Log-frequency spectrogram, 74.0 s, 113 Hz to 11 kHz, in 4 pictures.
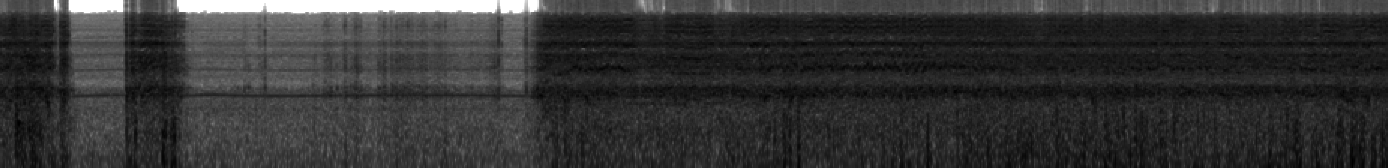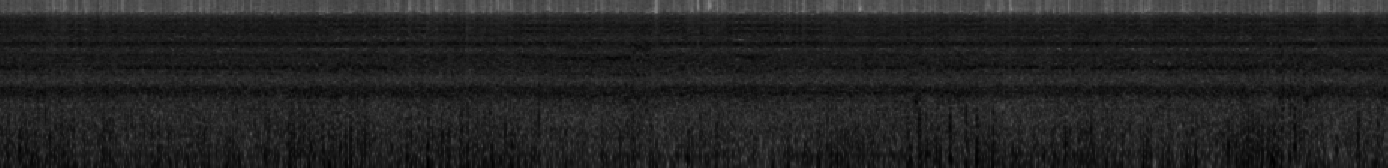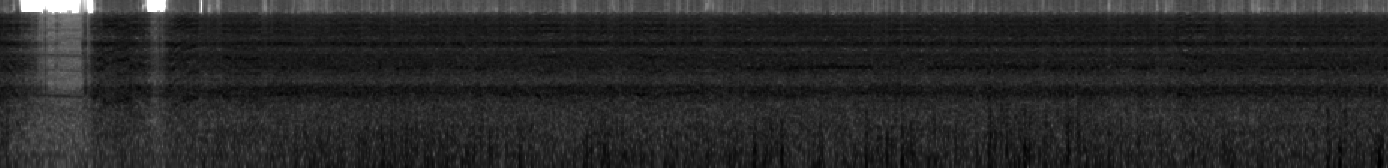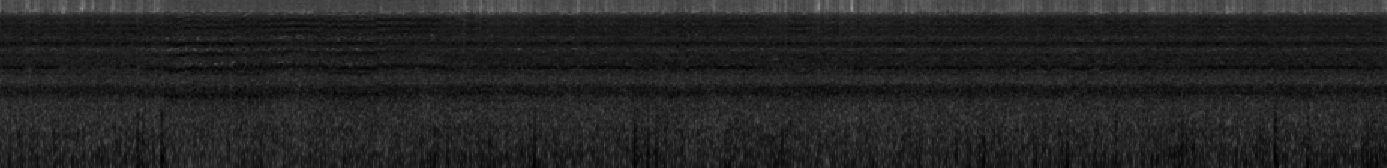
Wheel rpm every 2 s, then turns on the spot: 120, 40, 20, 60, 210, 220, 230, 220, 220, 230, 230, 230, 220, 210, 230, 230, 230, 230, 140, 90, 220, 230, 230, 230, 230, 230, 230, 230, 230, 210, 220, 230, 240, 230, 240, 240, 230.
0-6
